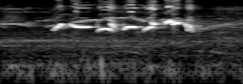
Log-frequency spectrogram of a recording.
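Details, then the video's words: Oriental magpie-robin (kacer) song from an Indonesian recording meant to train pet kacer to sing often and win contests: a quick series of clear whistled slurred notes, rising and falling, about six notes in under two seconds. "SUARA KICAUAN BURUNG KACER TERBAIK"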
